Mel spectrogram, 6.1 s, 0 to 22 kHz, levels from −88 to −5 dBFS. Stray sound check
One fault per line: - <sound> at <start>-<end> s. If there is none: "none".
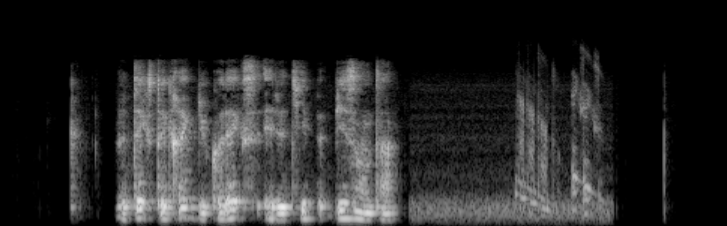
- chirp at 4.3-5.1 s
